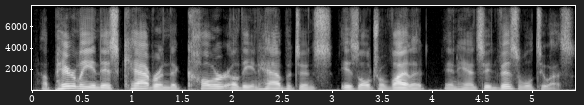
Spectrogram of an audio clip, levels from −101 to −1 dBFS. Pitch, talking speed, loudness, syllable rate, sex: 135 Hz, 190 wpm, -20 LUFS, 6.2 syllables/s, male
